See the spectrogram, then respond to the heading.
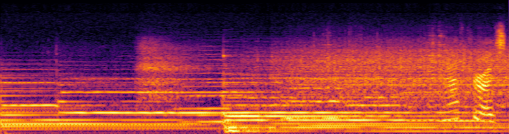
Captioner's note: sighs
